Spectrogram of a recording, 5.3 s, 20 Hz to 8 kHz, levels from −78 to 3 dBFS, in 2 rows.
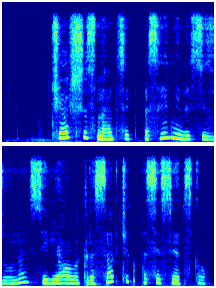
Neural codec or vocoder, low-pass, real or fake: codec, 24 kHz, 1 kbps, SNAC; 7.2 kHz; fake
